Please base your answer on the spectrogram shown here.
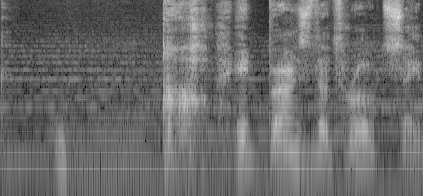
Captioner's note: drinks, coughs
